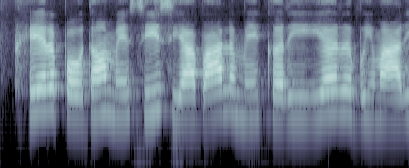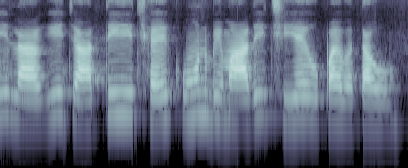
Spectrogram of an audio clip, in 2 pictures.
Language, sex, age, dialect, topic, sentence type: Maithili, female, 18-24, Angika, agriculture, question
